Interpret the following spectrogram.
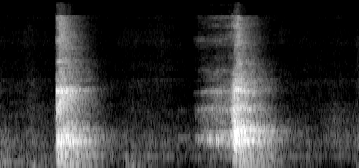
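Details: Two quick, sharp sneezes about a second apart from an adult male K-pop singer during a livestream, described as allergy-related; sneeze.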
